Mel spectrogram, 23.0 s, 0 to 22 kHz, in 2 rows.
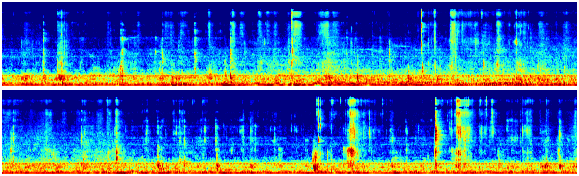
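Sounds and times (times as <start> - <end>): pastry bites and chewing: 13.8 - 23.0.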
